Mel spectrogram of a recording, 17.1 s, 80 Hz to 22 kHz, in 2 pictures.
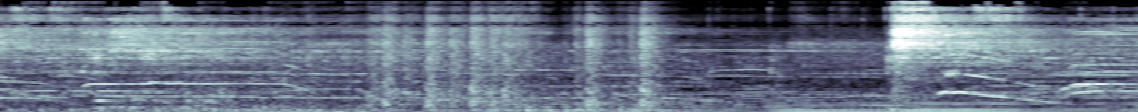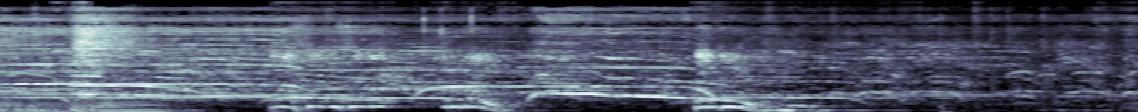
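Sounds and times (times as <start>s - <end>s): rock band playing: 0.0s - 10.9s.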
